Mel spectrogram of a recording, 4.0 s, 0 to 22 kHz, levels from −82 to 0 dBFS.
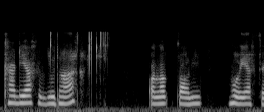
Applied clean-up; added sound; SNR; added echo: neural diffusion model UNIVERSE++.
